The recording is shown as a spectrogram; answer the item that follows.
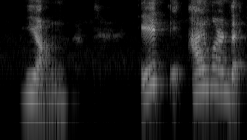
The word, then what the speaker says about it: Hmong: Now, she mentions it's spelled Hmong. I think it's pronounced Young.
